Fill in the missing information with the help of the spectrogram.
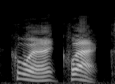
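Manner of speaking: loud, high derisive quacks; mocking duck quack. A narrator's reading. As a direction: quack in someone's face like a duck. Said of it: "says the duck".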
